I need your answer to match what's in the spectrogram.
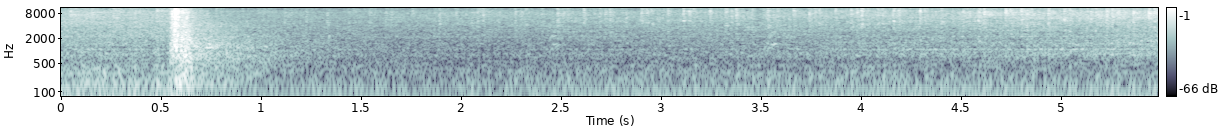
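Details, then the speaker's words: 1967 Volkswagen Transporter Camper, air-cooled flat four recently rebuilt, started in neutral: short clunk, then steady even low burble with no knocks or misses; running pretty smooth; normal idle. "Running pretty smooth. And again, just recently rebuilt."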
